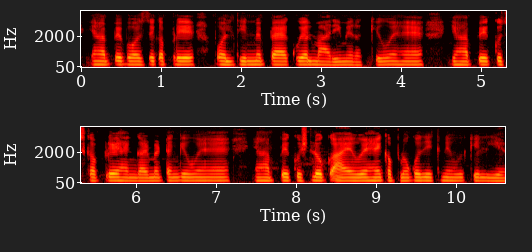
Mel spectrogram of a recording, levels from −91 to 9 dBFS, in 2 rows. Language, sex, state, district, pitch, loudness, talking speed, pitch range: Hindi, female, Uttar Pradesh, Muzaffarnagar, 175 Hz, -35 LUFS, 205 wpm, 170-175 Hz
